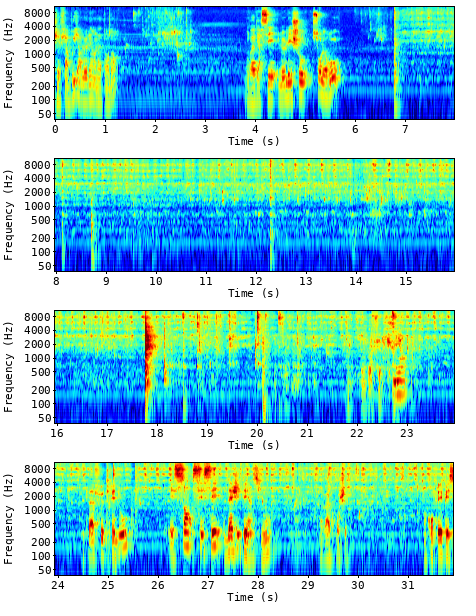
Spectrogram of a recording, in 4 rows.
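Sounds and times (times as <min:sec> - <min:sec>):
metal pans clanking: 0:06.8 - 0:31.9
whisk scraping a saucepan: 0:06.8 - 0:31.9.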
